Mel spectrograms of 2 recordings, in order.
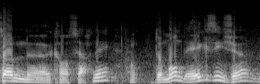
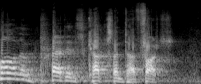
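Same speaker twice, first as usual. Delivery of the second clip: put-on heavy, thick Eastern European accent, pitched up; 4 semitones higher than usual.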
